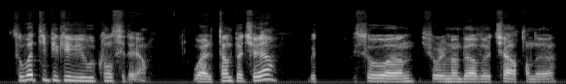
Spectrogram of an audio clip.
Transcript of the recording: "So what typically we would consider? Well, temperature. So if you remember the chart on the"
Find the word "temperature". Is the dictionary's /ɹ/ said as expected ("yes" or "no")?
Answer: no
